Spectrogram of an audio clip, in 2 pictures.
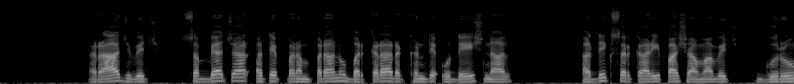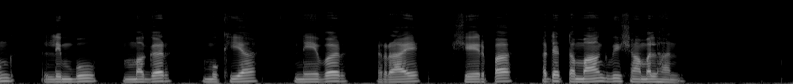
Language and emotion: Punjabi, neutral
